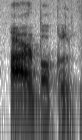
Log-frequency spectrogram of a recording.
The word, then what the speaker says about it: Arbuckle: evening is Young Keelan you pronounce the second name Arbuckle Arbuckle yeah yeah your manager and your family was in you're not pronouncing a right Frank AR buckled where did that name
